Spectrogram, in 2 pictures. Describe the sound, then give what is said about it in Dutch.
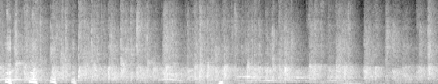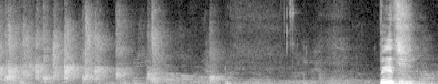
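Audience applause fills the room for several seconds, dense clapping that gradually thins and fades out, with a few voices and a brief loud burst near the end. “Applaus”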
